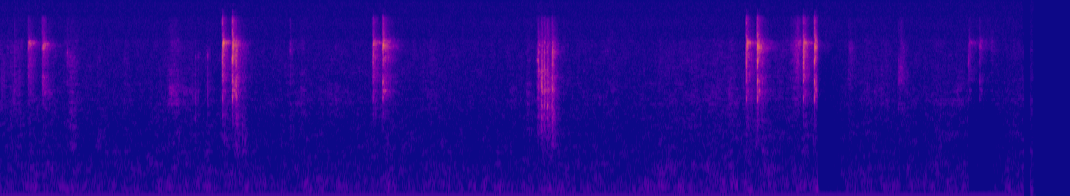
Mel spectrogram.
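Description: Near silence with about ten faint, short clicks scattered through it, some in quick pairs, typical of clicking at a computer.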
